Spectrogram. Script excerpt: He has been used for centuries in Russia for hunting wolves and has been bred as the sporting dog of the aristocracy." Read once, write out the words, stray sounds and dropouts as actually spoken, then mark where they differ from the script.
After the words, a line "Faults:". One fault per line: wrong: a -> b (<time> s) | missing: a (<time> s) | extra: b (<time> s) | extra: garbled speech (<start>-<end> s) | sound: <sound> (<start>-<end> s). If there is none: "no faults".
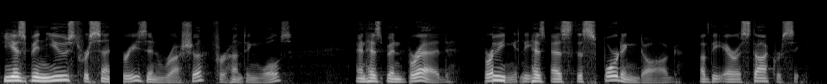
He has been used for centuries in Russia for hunting wolves and has been bred [garbled] as the sporting dog of the aristocracy."
Faults:
sound: dropout (1.1-1.2 s)
extra: garbled speech (4.8-5.5 s)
